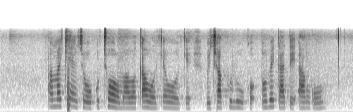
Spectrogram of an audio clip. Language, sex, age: South Ndebele, female, 21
